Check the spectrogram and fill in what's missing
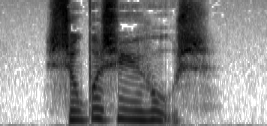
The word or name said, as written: supersygehus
